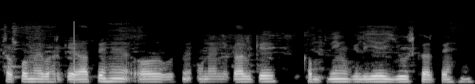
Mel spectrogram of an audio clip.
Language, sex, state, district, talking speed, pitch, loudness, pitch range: Hindi, male, Uttar Pradesh, Hamirpur, 240 wpm, 125 Hz, -17 LUFS, 120-130 Hz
